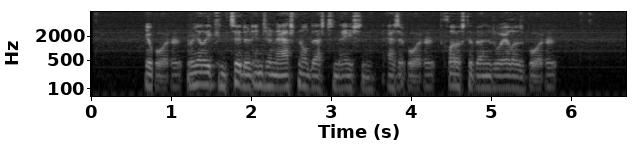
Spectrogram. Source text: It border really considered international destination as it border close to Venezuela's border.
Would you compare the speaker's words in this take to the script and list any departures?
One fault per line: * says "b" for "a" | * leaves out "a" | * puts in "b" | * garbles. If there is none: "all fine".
all fine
